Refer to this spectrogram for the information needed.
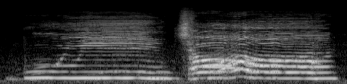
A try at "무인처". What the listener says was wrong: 천이 아니고 무인처. 무인처. 무인처. 무인처.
